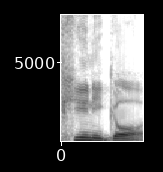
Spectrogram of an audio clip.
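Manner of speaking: usual speaking voice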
